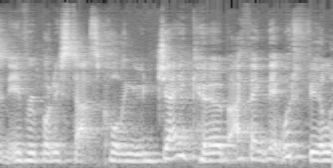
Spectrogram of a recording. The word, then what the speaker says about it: Jacob: So Kiwi pronunciation, Jacob. British pronunciation, Jacob.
